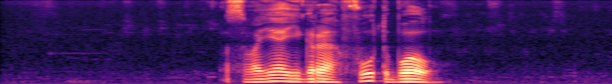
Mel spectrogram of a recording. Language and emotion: Russian, neutral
